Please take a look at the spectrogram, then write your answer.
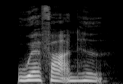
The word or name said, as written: uerfarenhed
